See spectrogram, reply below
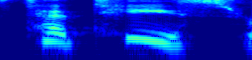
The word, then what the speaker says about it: Tatis: Another baseball story, Trevor Bauer versus Fernando Tater Jr., as Ashley has always called him, because I now can't pronounce the guy's name because it's Tatis, right? – Yeah. – Sure. Yeah, but in my head I hear Tatis because that's what Ashley said.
